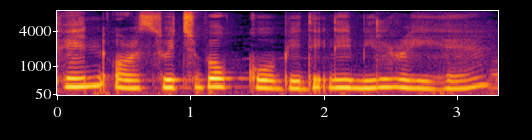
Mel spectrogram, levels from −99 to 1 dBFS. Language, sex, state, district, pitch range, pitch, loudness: Hindi, female, Arunachal Pradesh, Lower Dibang Valley, 205-240 Hz, 215 Hz, -16 LUFS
